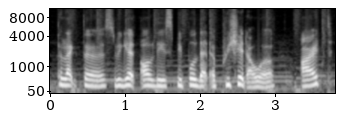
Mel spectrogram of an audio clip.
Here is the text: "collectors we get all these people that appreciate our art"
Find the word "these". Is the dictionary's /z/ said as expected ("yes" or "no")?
no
